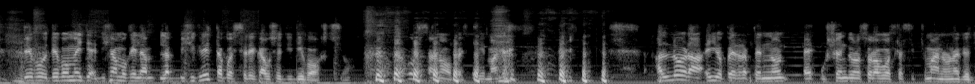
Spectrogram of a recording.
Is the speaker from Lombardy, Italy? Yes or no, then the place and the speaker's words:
no; L'Aquila, Abruzzo, Italy; now in Ortona, Italy; Sono aquilano, ma sto a Ortona da tanti anni.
